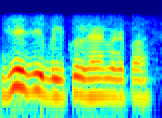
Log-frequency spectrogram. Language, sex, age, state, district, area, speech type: Urdu, male, 30-45, Uttar Pradesh, Aligarh, rural, conversation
